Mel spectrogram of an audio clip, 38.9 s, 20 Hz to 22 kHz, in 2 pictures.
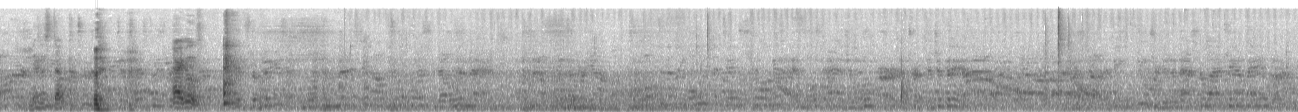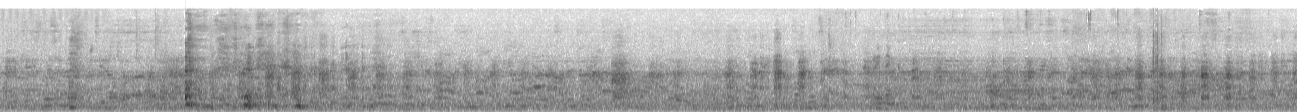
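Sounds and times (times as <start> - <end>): faint indistinct voices talking: 0.0 - 38.9
dog panting: 3.7 - 38.9.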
